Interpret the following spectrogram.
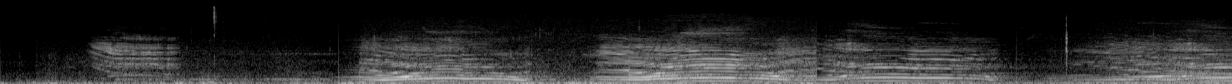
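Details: A Corsican red deer stag roars during a rut census, heard at 20:05 on bearing 280 degrees, distance class 2: a series of deep, drawn-out roars, each swelling and then fading.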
